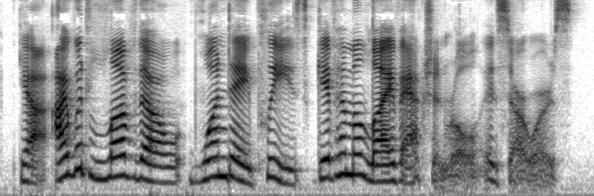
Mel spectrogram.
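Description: In an American accent, a woman speaks fairly slowly at a fairly high pitch with ordinary pitch variation. Her tone is bright and sharp, and the recording is very clean with a silent background. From US Midwest. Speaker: podcast co-host. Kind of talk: casual chat.

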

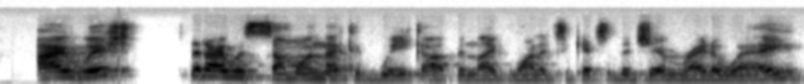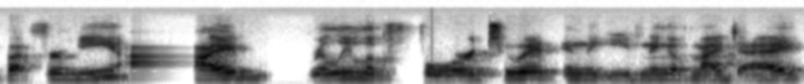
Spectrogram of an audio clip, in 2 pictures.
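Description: A woman with an American accent talks at a very fast pace in a medium-pitched voice. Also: ordinary pitch variation. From US Northeast (Boston). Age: 20s. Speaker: fitness influencer and student. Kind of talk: casual interview.

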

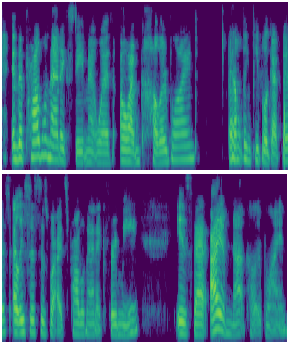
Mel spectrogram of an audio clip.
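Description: In an ordinary speaking voice, a woman talks at a fairly quick pace with medium pitch and ordinary pitch variation. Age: 20s. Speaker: podcast host, mother. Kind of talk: solo monologue podcast. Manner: casual, conversational.

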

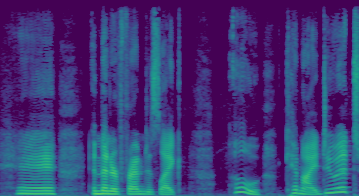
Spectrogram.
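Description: A woman with a fairly high pitch talks at a moderate pace. The very clean recording has a silent background and a dry, close sound with no echo. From Maine. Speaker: podcast guest. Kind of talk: casual chat.

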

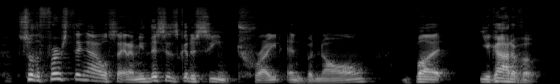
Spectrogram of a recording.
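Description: A man with vocal fry speaks at a moderate pace and medium pitch, his voice making very wide pitch swings. The recording is very clean with a silent background. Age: 40s. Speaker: journalist and Supreme Court expert. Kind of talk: casual interview. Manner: halting, frequent repetitions.

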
